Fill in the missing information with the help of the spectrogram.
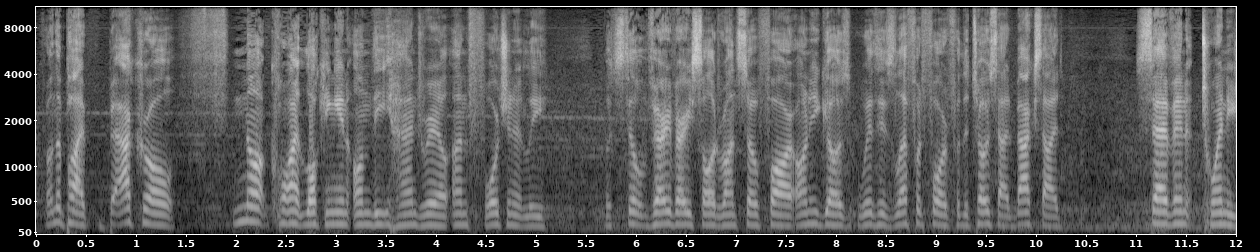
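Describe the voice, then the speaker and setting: A man's voice: on the high side, steady tone, moderate pace, a little hiss or hum. A man giving technical play-by-play sports commentary. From Australia.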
